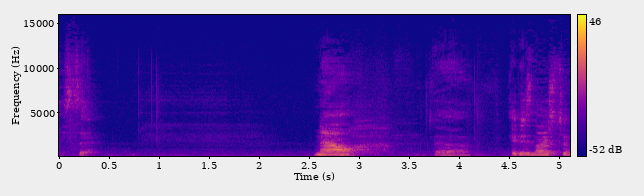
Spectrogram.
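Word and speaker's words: ث: Arab, they say fa, almost like English think, I think. They say, I think, tha. Tha is this. But Persians simply say se. They don't pronounce it any other way, se.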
